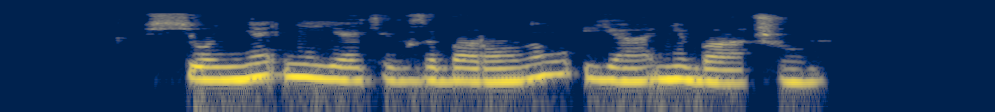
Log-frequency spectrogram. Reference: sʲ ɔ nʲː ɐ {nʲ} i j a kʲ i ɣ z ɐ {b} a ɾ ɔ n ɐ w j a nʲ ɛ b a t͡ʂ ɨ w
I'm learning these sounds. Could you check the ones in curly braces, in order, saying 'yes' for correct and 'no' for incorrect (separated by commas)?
yes, yes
